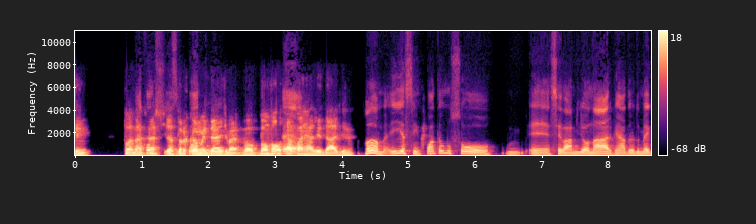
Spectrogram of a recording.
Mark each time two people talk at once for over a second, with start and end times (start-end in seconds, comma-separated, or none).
0.9-2.4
